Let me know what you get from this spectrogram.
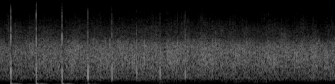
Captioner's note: applause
